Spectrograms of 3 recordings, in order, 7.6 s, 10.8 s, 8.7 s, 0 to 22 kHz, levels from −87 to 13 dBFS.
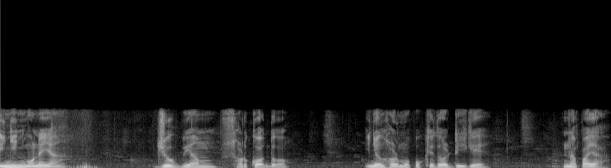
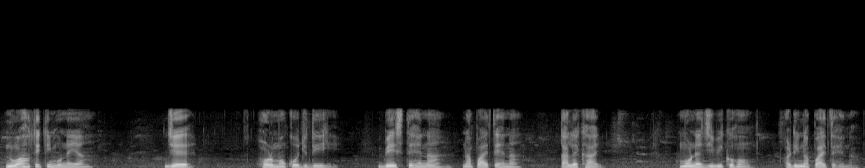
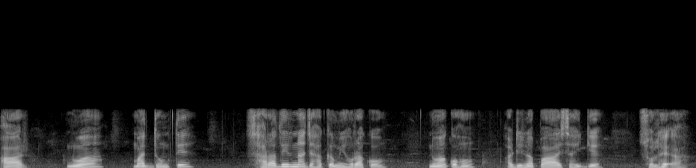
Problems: background sounds at intervals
